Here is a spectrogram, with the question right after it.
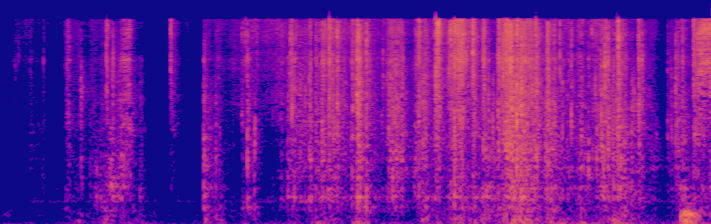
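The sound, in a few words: plastic gallon baggie being folded and crinkled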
